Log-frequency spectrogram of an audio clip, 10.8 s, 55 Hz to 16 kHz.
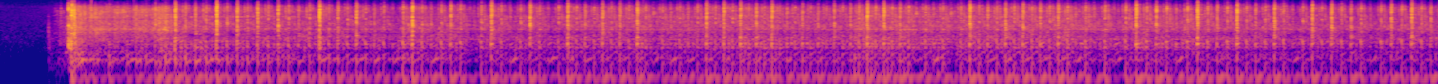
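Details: BSA A65 Spitfire Hornet twin after ignition timing was advanced, probably a couple of degrees, having previously hunted, raced or stalled: catches immediately and settles into a steady, regular tick over with even beats, no stumbling; acceptable and much improved.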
